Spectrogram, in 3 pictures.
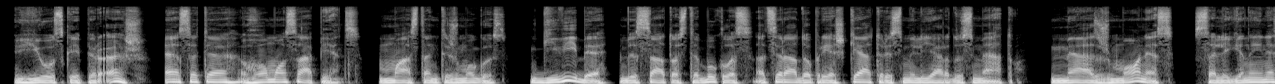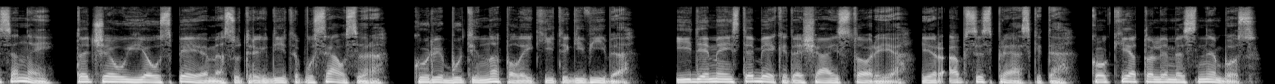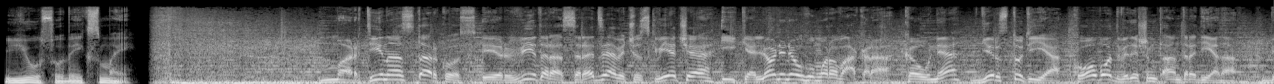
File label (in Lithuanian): lietuviu balsai, vyras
